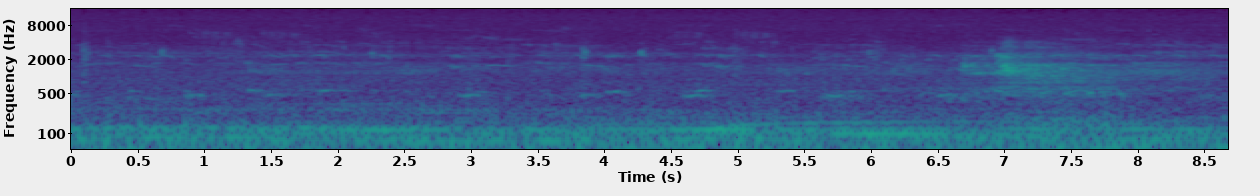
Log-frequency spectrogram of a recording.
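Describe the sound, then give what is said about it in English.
Two or three wild turkey gobblers gobble faintly over a steady low rumble, with one clearer, louder gobble rising near the end. “It's two or three gobblers.”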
